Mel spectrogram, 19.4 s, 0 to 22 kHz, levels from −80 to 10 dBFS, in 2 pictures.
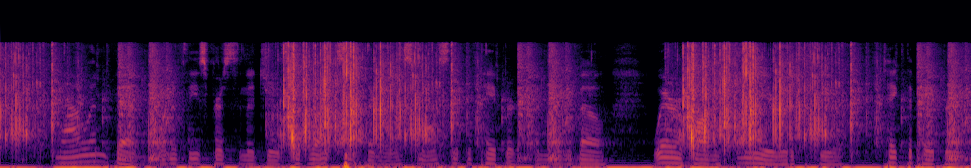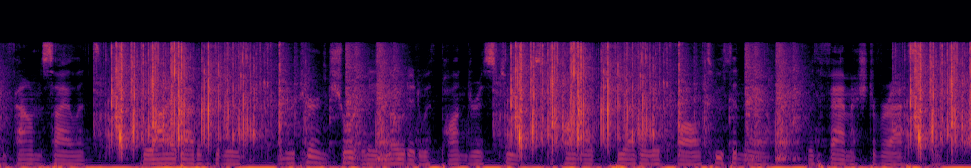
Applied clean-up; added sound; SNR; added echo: none; Crushing; -1 dB; reverberation time 1.8 s.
